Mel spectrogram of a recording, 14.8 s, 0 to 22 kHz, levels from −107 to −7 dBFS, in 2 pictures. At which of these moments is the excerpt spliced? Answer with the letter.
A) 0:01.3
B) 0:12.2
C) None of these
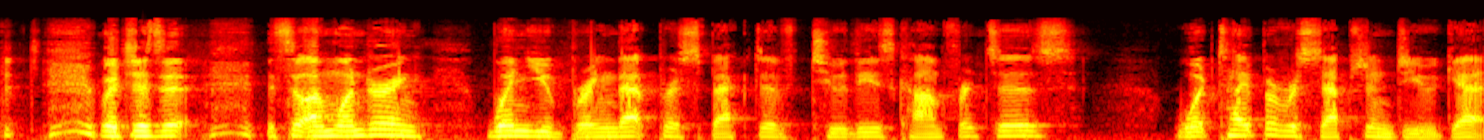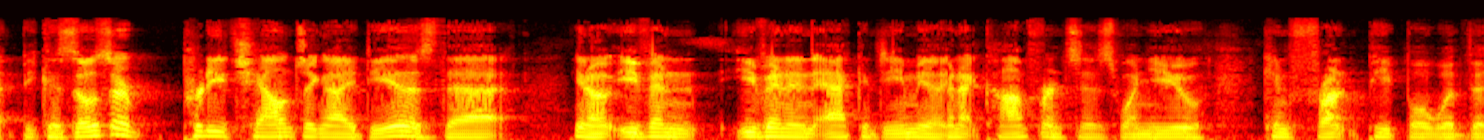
B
